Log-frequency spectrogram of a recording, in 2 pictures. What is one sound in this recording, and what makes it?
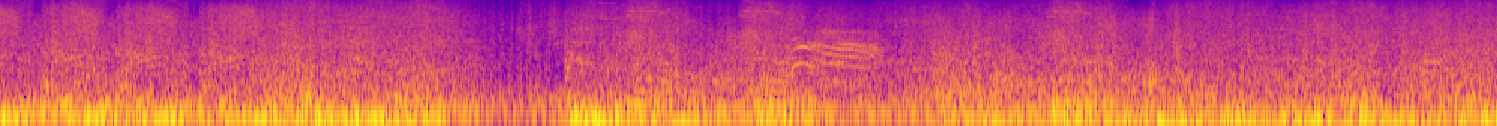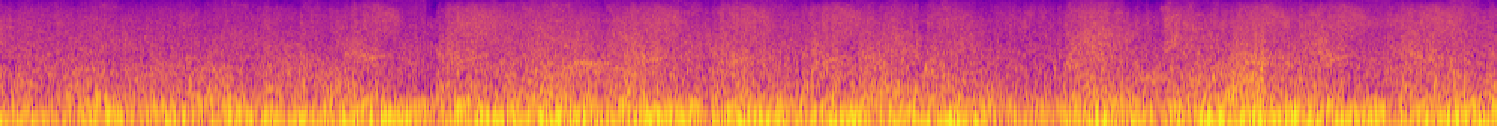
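Fiery explosions boom and crackle in quick bursts.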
